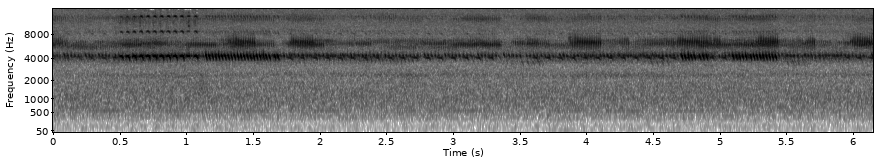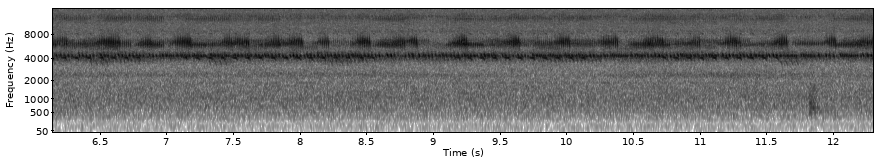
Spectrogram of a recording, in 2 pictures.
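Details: Several crickets chirp through the night, making a constant high trill with pulsing chirps above; two louder trilling bursts stand out early and near five seconds.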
